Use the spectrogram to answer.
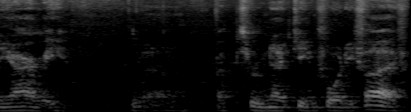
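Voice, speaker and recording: With an American accent, a man speaks at a fairly low pitch, and audible room echo surrounds his voice. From Massachusetts. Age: 70s. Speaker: war veteran. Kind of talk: oral history interview. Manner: halting, many fillers.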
